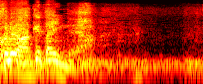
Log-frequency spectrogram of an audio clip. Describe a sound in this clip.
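A young woman speaks in a frightened voice, close by.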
